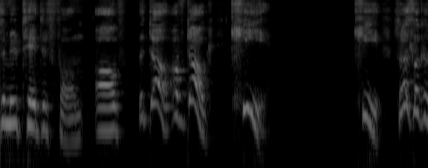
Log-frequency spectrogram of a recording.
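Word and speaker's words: ci: mutated form of dog, ki. Ki. So let's look at those two words. Cor, dwarf, and ki, dog, spelled C-I, but sounds like the English word key for putting in your lock.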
